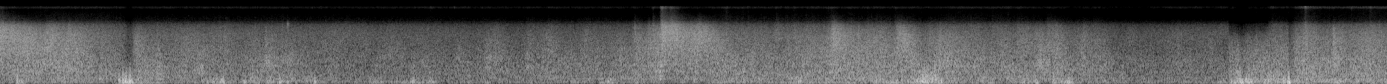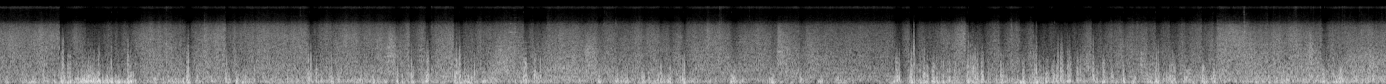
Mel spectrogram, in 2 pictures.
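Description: Rain pours steadily onto a wet street.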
